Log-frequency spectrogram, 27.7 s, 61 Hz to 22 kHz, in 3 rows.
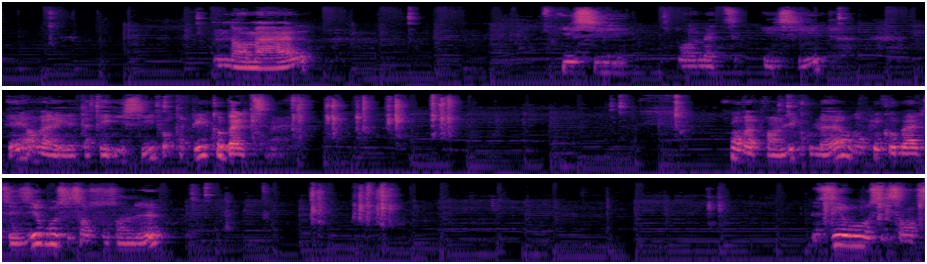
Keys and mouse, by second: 10.2 click, 17.0 click, 20.4 click, 26.5 Tab, 26.8 KP_Decimal.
